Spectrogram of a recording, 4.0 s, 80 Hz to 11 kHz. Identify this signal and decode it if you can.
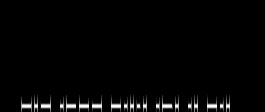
Morse code, heard as a keyed tone, about 25 wpm, 700 Hz. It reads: KJ6RID
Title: USA Call Signs Repeated 3x 25wpm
